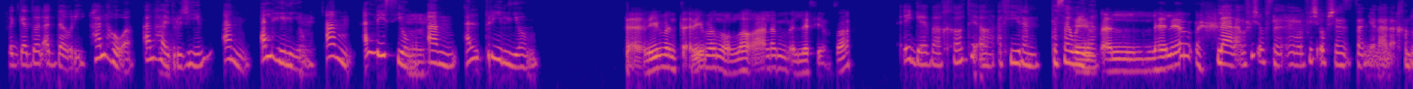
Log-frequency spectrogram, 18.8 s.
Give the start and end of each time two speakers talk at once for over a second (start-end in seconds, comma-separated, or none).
none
